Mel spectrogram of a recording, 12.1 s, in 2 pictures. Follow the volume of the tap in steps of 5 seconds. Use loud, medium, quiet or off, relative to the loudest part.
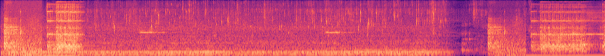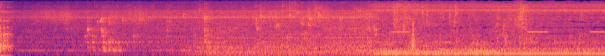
medium, loud, loud.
